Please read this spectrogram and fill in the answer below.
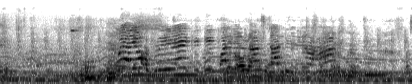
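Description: Background music playing steadily under high-pitched children's voices squealing and calling out, loudest about two seconds in and again briefly near the end.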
